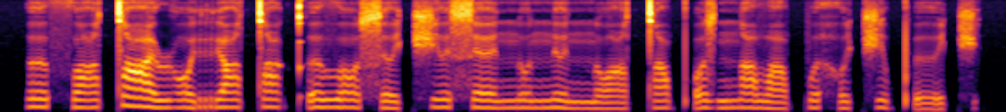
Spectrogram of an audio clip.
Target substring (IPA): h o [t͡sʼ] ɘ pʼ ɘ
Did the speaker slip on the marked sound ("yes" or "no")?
yes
